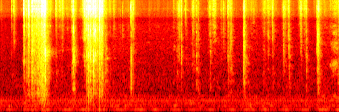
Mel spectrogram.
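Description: Tarot cue cards shuffled by hand, two loud riffling bursts up close followed by lighter flicks and taps of the cards over a faint steady hum.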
